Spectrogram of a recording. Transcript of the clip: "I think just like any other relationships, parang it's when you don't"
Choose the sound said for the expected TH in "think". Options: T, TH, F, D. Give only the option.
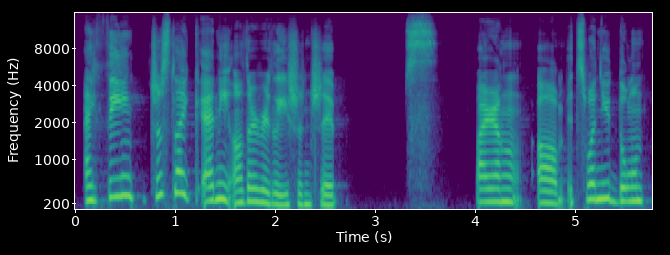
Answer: TH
